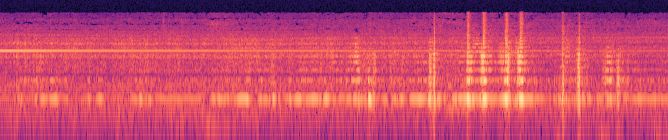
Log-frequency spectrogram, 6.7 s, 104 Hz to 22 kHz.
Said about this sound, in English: this is a tuning fork for music, and it actually is 512. That's a middle C, I think. It's actually about the speed of a mosquito. So you can hear it now, but now I can't hear it anymore, at I'm a little bit deaf, and you can.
